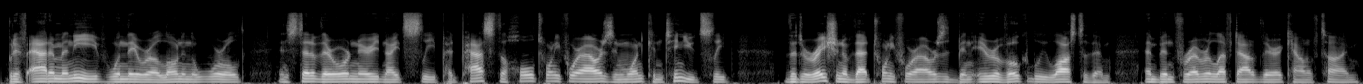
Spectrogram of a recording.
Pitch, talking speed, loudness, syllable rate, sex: 120 Hz, 235 wpm, -19 LUFS, 5.8 syllables/s, male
